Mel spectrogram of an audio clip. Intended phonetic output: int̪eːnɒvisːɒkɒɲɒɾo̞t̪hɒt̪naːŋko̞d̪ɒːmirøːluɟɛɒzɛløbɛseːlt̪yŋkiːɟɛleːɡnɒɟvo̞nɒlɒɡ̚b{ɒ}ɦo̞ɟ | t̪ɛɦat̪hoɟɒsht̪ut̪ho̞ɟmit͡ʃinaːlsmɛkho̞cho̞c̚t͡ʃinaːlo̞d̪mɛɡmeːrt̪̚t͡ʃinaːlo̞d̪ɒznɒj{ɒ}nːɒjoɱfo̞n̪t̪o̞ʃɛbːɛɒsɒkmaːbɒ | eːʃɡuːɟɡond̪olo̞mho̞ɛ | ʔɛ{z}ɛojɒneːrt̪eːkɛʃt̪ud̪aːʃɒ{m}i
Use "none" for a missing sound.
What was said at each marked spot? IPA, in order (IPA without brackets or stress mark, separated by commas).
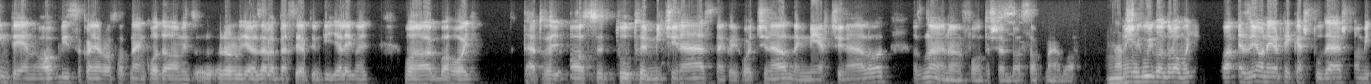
ɒ, o, z, m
